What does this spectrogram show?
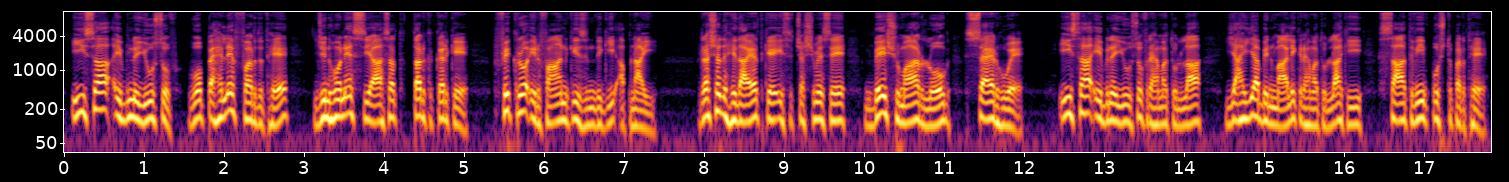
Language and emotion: Urdu, neutral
